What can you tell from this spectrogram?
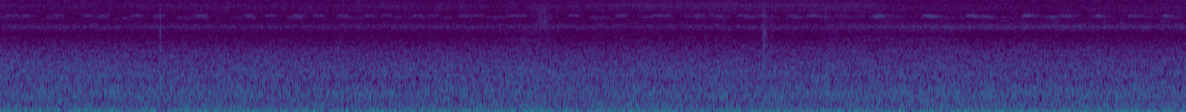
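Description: Quiet outdoor riverside ambience: a steady faint hiss and low hum, with faint, evenly repeated high chirps of insects.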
